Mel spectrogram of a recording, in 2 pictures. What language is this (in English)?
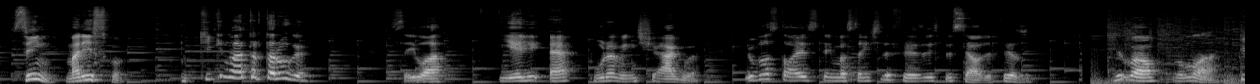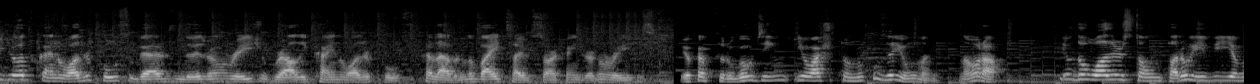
Portuguese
